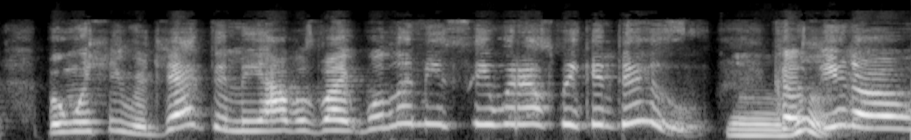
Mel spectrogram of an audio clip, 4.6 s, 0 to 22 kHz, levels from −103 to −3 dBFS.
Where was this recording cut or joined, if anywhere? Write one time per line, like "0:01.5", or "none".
none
